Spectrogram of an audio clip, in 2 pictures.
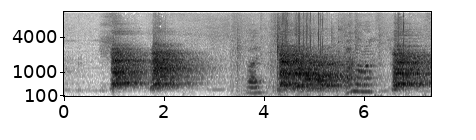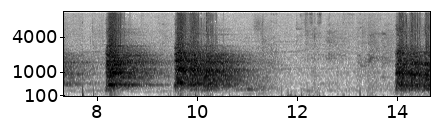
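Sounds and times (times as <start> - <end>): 
several dogs barking in an echoing indoor kennel: 0.9 - 2.8, 4.2 - 5.8, 6.5 - 11.2, 13.9 - 14.6.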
